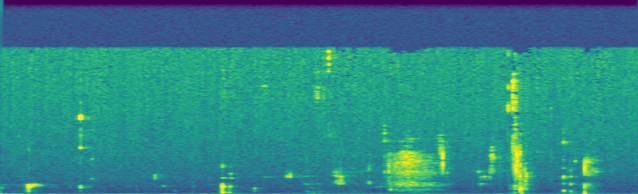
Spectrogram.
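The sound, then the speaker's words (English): Quiet mouth sounds of someone sipping expensive Scotch whisky: a soft slurping sip in the middle, surrounded by scattered lip smacks and wet clicks, with no talking. “Sip it like the song. Sip your Scotch.”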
